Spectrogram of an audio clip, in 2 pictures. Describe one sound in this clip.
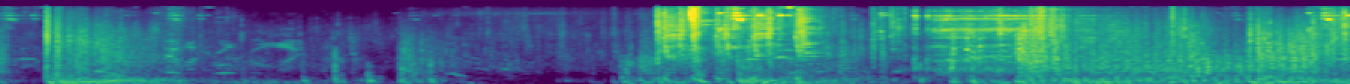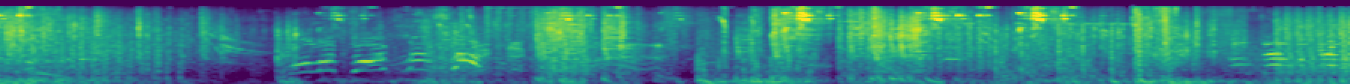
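Automatic rifle gunfire bursts in a video game.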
